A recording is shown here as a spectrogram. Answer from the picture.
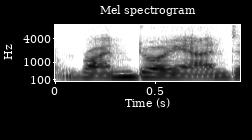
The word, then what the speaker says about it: RunDoyen: So he has a brand, RunDoyen. Did I pronounce that right? – That's right.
